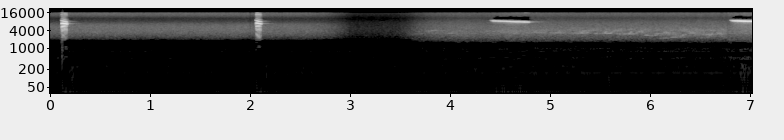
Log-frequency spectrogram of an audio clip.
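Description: A European robin gives two sharp, dry ticks about two seconds apart, then two very high, thin drawn-out whistles, with a quiet background.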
